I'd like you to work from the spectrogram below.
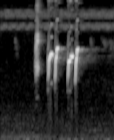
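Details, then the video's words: Sooty-headed bulbul sound used as a lure to draw wild bulbuls closer: a quick burst of four bright, sharp chirps, the last three paired and slightly downslurred, over a faint steady high hiss. "Suara burung kutilang 💯💯% asli.. burung kutilang liar pasti mendekat.."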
